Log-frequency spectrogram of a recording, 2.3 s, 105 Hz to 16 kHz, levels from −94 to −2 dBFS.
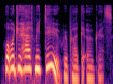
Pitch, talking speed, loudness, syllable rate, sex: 215 Hz, 240 wpm, -16 LUFS, 5.4 syllables/s, female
